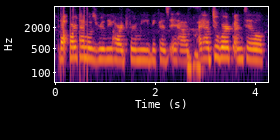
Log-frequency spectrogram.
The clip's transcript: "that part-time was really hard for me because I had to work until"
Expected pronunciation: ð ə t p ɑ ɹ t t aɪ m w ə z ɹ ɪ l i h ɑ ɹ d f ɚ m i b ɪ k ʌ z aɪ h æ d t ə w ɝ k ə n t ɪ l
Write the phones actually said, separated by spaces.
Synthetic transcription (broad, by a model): ð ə t p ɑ ɹ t t aɪ m w ə z ɹ ɪ l i h ɑ ɹ d f ɚ m i b ɪ k ʌ z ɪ h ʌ d t ə w ɝ k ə n t ɪ l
